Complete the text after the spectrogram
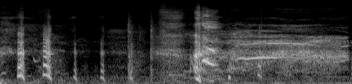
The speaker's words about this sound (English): Okay. Oh. I'm getting the cough fit.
